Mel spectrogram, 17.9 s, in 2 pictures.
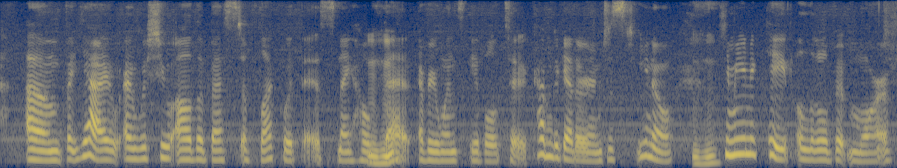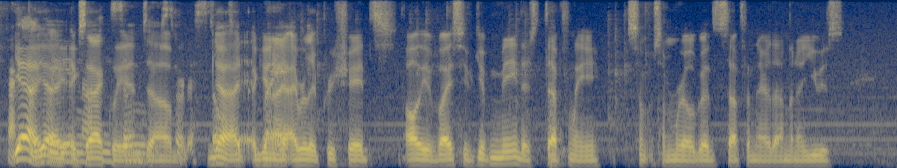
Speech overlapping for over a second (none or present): present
